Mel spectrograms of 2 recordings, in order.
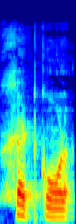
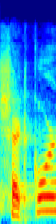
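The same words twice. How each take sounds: First: It begins with a retroflex 'sh' sound. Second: It begins with a palatal 'sh' sound. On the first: The speaker calls it right. "तो हम उसको सिखाएंगे षटकोण" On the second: The speaker calls it wrong. "षटकोण नहीं, शट नहीं"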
